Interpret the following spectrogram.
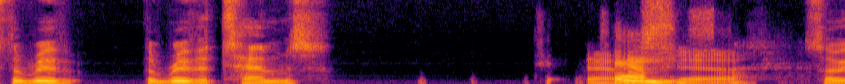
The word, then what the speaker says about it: Thames: It's the Thames.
